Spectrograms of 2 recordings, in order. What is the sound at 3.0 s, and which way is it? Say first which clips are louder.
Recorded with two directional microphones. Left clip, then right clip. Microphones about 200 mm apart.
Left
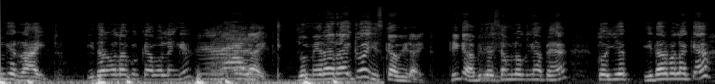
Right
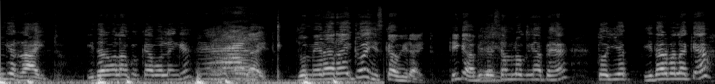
Speech: even; 20° left (ahead or behind).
